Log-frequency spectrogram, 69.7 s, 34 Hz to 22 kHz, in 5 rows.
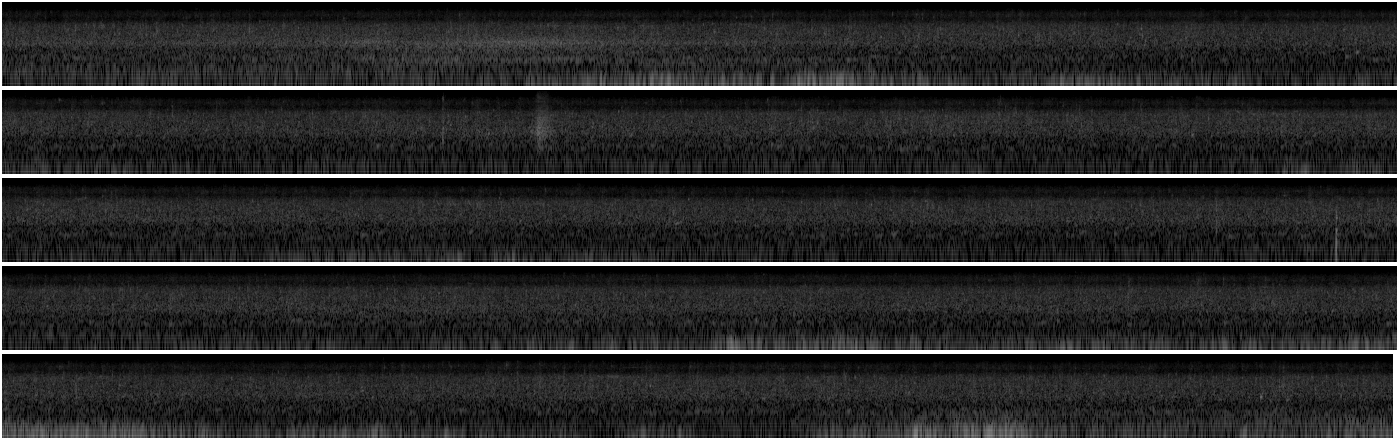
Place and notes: Britasvägen, Helsingfors, Finland - Stream by the grave yard
Ambient field recording for Central Park Archives project 2020.
Recorded with Zoom H4n.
